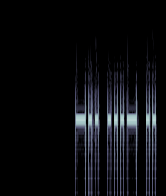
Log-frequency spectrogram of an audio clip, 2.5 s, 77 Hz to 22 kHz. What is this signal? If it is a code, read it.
Morse code, heard as a keyed tone, about 25 wpm, 700 Hz. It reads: DVI
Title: Three Challenging Letter-Number Combinations 25wpm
